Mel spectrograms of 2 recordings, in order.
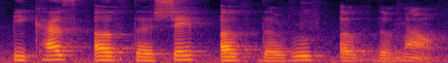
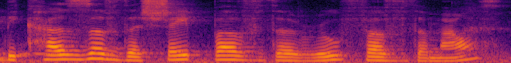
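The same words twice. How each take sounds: First: The words are separated in a choppy way. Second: The words are linked smoothly together. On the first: The speaker calls it wrong. "It sounds very choppy and it's not natural" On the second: The speaker calls it right. "Can you link a little more smoothly?"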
